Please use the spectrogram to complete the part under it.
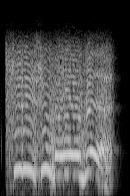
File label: voice message driver contused, crew tanks turkish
